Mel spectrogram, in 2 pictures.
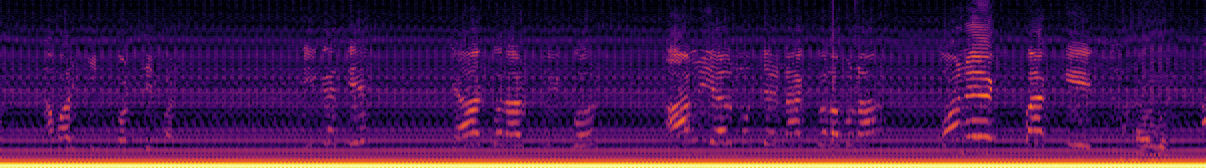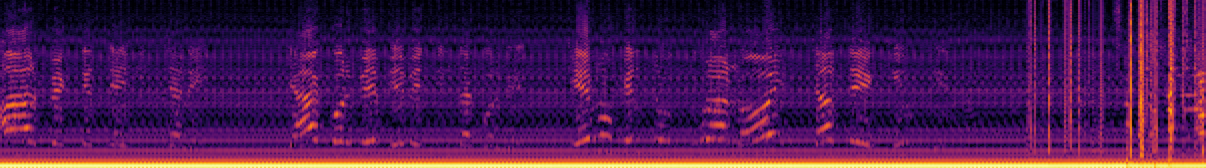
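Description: Loud, steady electrical mains hum picked up by the stage sound system. A quick run of sharp clicks or knocks comes near the end.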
